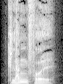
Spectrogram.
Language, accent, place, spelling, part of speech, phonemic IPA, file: German, Germany, Berlin, klangvoll, adjective, /ˈklaŋˌfɔl/, De-klangvoll.ogg
- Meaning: sonorous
